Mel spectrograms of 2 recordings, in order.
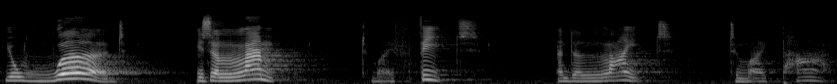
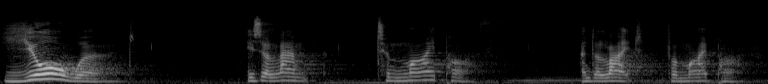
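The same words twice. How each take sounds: First: "word" and "lamp" punched, "feet", "light", "path" set apart; slow phrases landing on "word", "lamp", "feet", "light", "path"; stress on nouns. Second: "Your" and "my" drawn out and leaned on; slow phrases, punch "Your", then stress each "my"; stress on pronouns. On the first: Teacher shows meditating on nouns, stressing "word", "lamp", "feet", "light", "path". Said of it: "Or you can look at the nouns". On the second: Teacher shows congregation how to meditate on pronouns, stressing "Your" and "my". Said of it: "emphasizing the yous, the yours, the my's".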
